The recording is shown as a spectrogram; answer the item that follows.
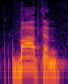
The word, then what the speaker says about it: Botham: Is it Botham? – I think that's how his brother pronounced it. – Botham.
